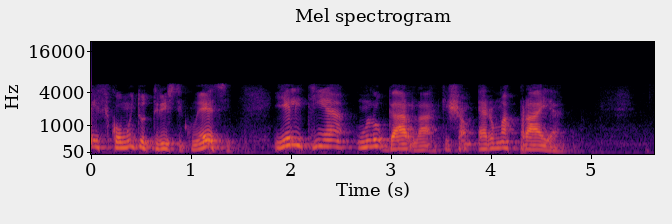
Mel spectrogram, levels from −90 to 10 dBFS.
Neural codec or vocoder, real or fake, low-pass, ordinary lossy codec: vocoder, 44.1 kHz, 80 mel bands, Vocos; fake; 5.4 kHz; none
